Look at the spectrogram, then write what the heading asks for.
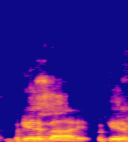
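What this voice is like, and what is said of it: Put-on Italian accent. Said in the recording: “Talk with an Italian accent.”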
